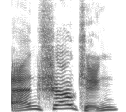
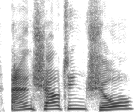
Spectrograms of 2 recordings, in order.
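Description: First: Slow, high added afterthought; guard chipping in. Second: High, humouring echo; friendly condescension. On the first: Vogon guard adding to Ford's list, chipping in. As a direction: add it slowly, pitched up. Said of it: "added the guard". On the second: Ford humouring the guard who interrupted, condescending. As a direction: agree indulgently, pitched well up. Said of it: "said Ford, patting the blubbery arm". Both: Acted.

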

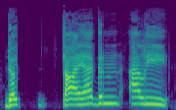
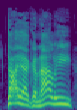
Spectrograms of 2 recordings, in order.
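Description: First: High, loud choking stutter; coughed out. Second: High, raised call; shouted. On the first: Boy with a mouthful of hot ash, coughing. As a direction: choke the words out slowly through coughs. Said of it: "he coughed". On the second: Boy announcing where he goes in the fire, shouted. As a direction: call the destination out loudly. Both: A narrator's reading.

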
